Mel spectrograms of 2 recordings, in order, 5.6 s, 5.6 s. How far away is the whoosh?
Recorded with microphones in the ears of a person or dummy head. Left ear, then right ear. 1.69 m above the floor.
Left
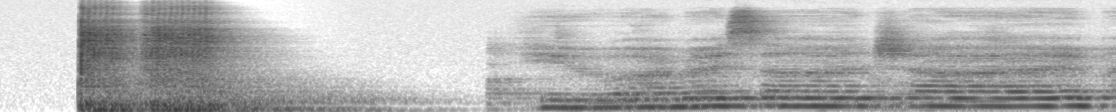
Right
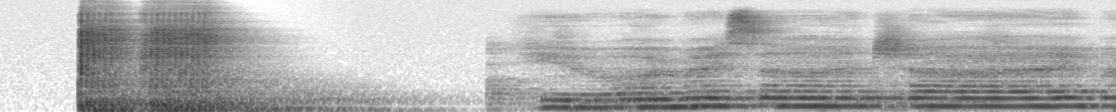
No whoosh in this recording.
